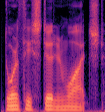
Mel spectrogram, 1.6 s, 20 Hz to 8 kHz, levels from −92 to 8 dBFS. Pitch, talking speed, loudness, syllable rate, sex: 85 Hz, 150 wpm, -16 LUFS, 4.8 syllables/s, male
